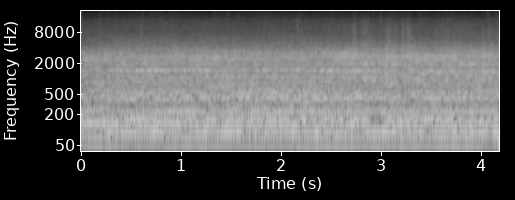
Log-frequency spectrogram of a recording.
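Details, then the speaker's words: 2011 Polaris Ranger 500 single after full engine rebuild, driving gently during break-in at about 3900 rpm; steady, even drone with no knocks, ticks or rattles, motor absolutely quiet and healthy. "So everything seems to be working just fine. Sounds good. Motor's absolutely quiet."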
